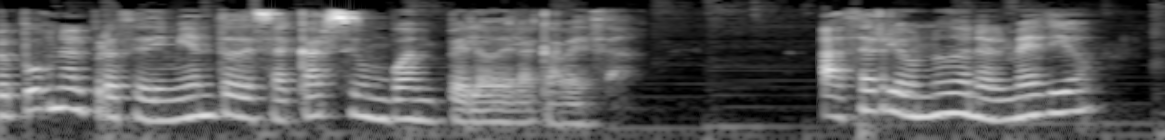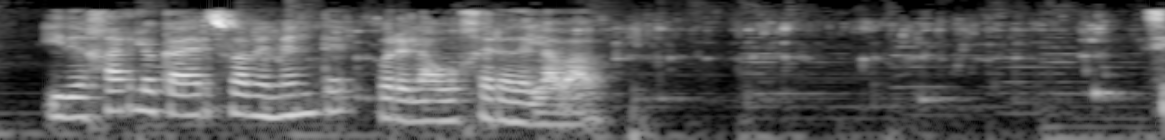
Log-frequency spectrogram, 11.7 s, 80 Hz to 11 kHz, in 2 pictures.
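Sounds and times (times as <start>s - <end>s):
speech: 0.0s - 3.2s, 4.1s - 9.1s
water running from a tap into a sink: 6.4s - 11.6s.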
